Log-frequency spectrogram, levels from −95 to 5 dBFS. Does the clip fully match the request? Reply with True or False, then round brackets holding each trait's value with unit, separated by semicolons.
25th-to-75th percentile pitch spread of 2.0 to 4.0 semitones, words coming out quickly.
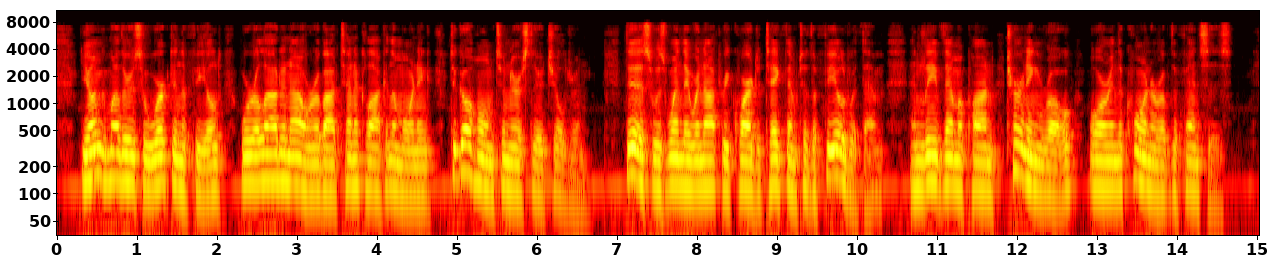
True (3.1 semitones; 210 wpm)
